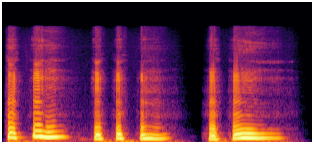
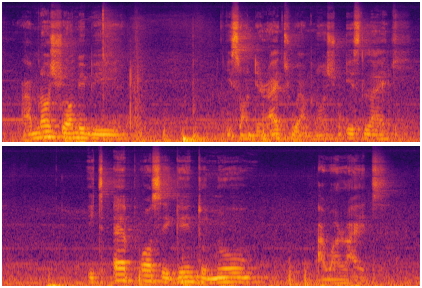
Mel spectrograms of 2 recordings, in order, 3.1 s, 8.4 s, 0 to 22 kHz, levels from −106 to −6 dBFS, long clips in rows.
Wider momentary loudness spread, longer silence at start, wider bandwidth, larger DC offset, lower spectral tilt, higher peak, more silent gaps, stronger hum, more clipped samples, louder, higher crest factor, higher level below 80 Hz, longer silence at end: second, 12 LU vs 15 LU; about the same, 0.05 s vs 0 s; second, 7.8 kHz vs over 20 kHz; neither; first, -9.5 dB/octave vs -5 dB/octave; first, 0 dBFS vs -8 dBFS; neither; neither; neither; first, -14 LUFS vs -28 LUFS; second, 14 dB vs 20 dB; about the same, -42 dBFS vs -40 dBFS; first, 0.3 s vs 0 s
